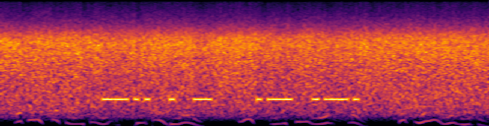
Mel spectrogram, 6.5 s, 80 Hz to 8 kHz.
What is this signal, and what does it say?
Morse code, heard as a keyed tone, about 16 wpm, 710 Hz, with heavy radio static and speech in Marathi. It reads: DET AR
